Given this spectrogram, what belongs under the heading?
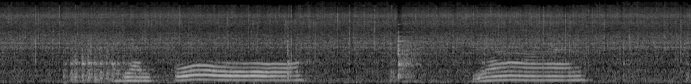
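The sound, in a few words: stirring food frying in a pan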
